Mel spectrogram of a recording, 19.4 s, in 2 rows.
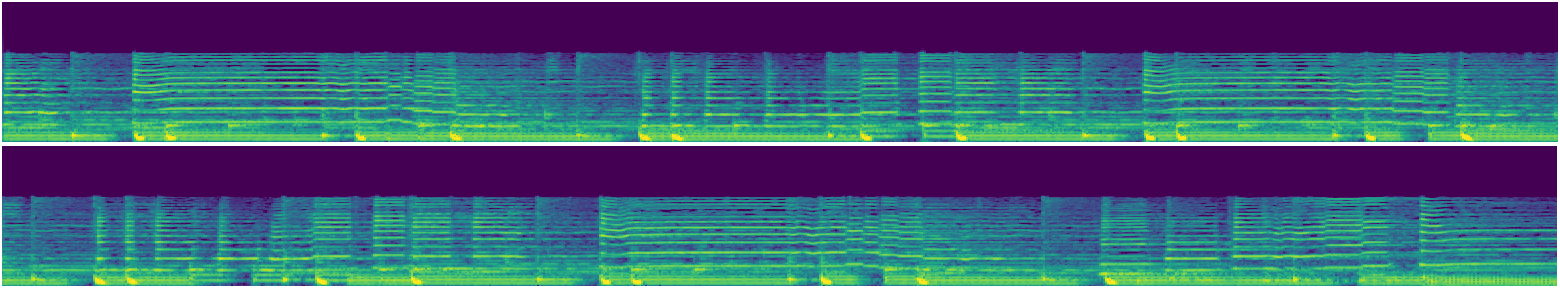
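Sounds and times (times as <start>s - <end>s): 
soft saxophone: 0.0s - 19.4s.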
